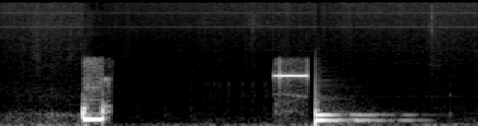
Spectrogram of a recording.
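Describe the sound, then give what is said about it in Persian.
A phone call cuts off during a remote interview: a short electronic beep sounds, then after a pause a tone ends in a sharp click, and a lower tone follows and fades out. “تماس آقای ارسلانی فکر کنم قطع شد.”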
